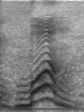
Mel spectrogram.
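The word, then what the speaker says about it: bomb: जब एम के बाद आता है और टी के पहले आता है तो बी साइलेंट होता है। ओके, देखो बॉम्ब नहीं बोलेंगे, इसको क्या बोलेंगे? बॉम्ब, बॉम्ब, बॉम्ब फट गया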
